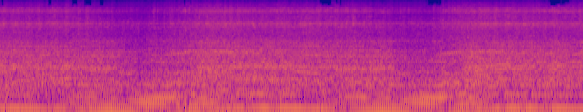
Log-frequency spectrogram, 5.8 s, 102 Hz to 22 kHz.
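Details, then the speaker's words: 1987 Toro CCR 2000 snowblower in a cold shop, with a newly fitted replacement carburetor: it runs only on choke, its speed surging and sagging every couple of seconds, and turning the jet in or out changes nothing. Finding: running lean. "Yeah, running real lean. It only runs on choke."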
